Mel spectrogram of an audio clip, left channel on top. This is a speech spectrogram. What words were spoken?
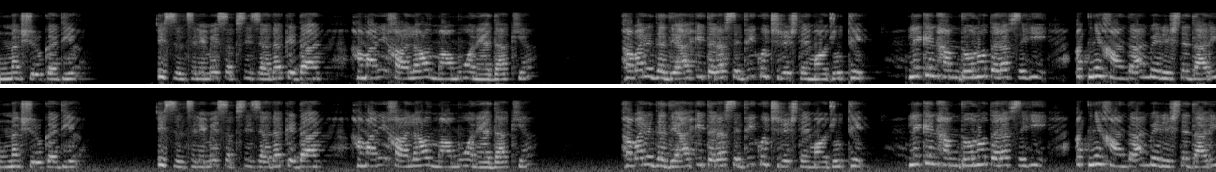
शुरू कर दिया। इस सिलसिले में सबसे ज्यादा किरदार हमारी खाला और मामू ने अदा किया। हमारे ददियाल की तरफ से भी कुछ रिश्ते मौजूद थे, लेकिन हम दोनों तरफ से ही अपने खानदान में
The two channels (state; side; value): noise; right; rumble, 25 dB below the sound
